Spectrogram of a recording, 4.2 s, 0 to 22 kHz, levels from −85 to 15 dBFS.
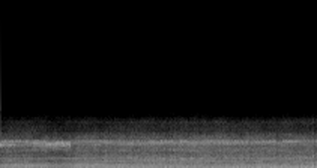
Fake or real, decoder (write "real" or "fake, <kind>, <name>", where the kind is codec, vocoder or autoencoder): fake, codec, DAC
